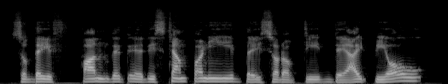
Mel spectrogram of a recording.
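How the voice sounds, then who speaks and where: A man with a Colombian accent, medium pitch, ordinary pitch variation, a fairly slow pace, and a dry, close sound with no echo. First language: Spanish. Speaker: mining company executive. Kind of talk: interview. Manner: enthusiastic.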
